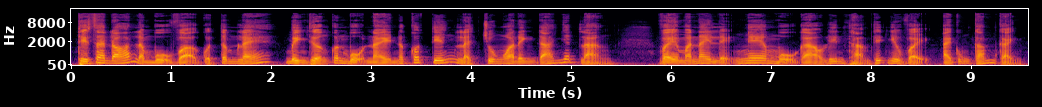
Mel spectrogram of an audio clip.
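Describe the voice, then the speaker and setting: A male storyteller tells a ghost story with a lively, swooping delivery. His voice sits at an ordinary pitch but rises and falls dramatically. The recording is close and dry. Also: moderate pace, no echo.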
